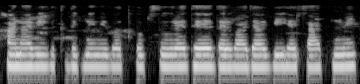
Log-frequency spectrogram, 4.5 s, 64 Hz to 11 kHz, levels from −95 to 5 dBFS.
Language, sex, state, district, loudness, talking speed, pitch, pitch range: Hindi, female, Bihar, Kishanganj, -18 LUFS, 160 wpm, 190 Hz, 190-195 Hz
